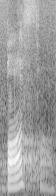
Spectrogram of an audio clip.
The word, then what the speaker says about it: ق: Then we have Qaf, which is pronounced The tongue meet in the soft palate. good. The back of the tongue Meet in soft going palate. up and touching the soft palate.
